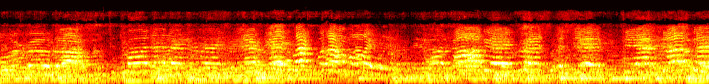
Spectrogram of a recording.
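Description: A group of young children singing together over accompanying music.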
